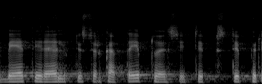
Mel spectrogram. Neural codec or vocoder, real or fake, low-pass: none; real; 19.8 kHz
